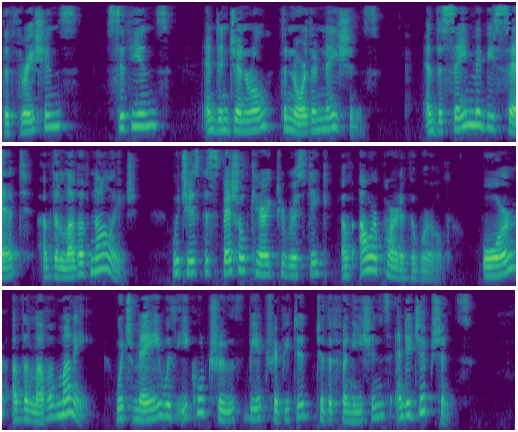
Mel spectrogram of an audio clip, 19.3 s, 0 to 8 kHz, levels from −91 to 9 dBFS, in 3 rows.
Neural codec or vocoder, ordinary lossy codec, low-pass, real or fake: none; MP3, 32 kbps; 7.2 kHz; real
